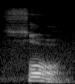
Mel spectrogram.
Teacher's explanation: Gigi bawah. Hujung lidah sentuh belakang gigi bawah. Okey. Pangkal lidah kita naikkan sikit. Tekan lepas untuk hasilkan bunyi so.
